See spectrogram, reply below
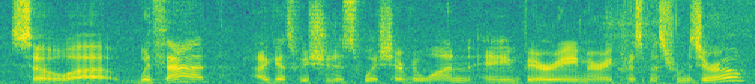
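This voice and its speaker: A man co-presenting a developer show, chatting in a relaxed way about software partners. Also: fairly high pitch, normal speed, slight background noise, poor audio. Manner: relaxed, chatty with filler words. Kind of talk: casual chat. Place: studio set.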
